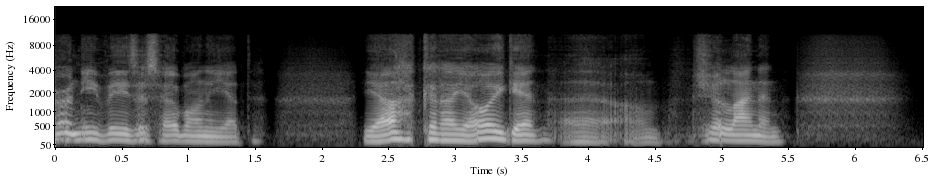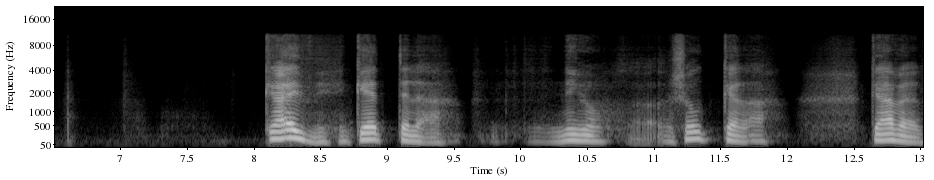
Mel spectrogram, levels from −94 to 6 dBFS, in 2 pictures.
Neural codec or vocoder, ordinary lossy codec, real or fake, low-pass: codec, 16 kHz in and 24 kHz out, 0.4 kbps, LongCat-Audio-Codec, two codebook decoder; none; fake; 10.8 kHz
